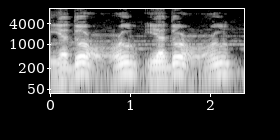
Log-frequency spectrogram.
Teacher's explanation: عین کی آواز گلے کے درمیان سے بھی نکلی اور شد بھی ادا ہو گئی.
